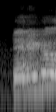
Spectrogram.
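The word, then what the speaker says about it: Pteridophyta: ब्रॉडकादमी plant आते हैं टेरेटो यहां पीस साइलेंट होता है पीस साइलेंट होता है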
